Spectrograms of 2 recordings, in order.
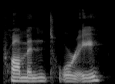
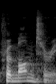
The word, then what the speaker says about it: promontory: And it does look like in in American English promontory. Yeah, exactly. What did I say? I said promonter, didn't I? So, I got the emphasis wrong. It's it's it's on the first syllable.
